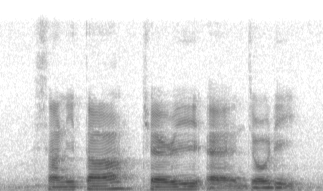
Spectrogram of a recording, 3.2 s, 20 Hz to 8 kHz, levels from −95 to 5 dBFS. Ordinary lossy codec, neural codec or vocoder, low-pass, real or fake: none; none; 7.2 kHz; real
